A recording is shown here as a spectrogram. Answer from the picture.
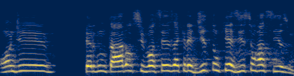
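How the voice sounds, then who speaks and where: A dark, mellow tone at a moderate pace. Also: man. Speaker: presenter of a talk on racism. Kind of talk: lecture.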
